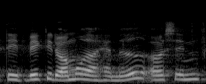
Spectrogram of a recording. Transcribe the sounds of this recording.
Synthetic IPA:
d̥e̝æed̥ʋe̝ɡ̥̚d̥id̥ɒ̽mʁɔ̽ːð̞̩ˠɐɦæmeð̞ˠɒ̽səe̝nn̩f

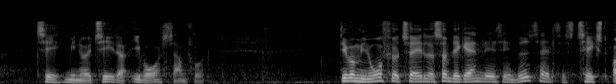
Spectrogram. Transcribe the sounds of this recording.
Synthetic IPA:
t͡sʰe̝mino̝ʁit͡sʰe̝̰ːd̥ɐʔiʋɒːsːɑ̈mfɔ̽n̰ | d̥e̝ʋɑ̈mino̝ɐføɐt͡sʰɛ̰ːləɒ̽sɒ̽ʋe̝ljɪɡæɐnleːsəe̝nʋe̝ð̞ˠt͡sʰɛ̰ːɪl̩səst͡sʰeɡ̥sd̥

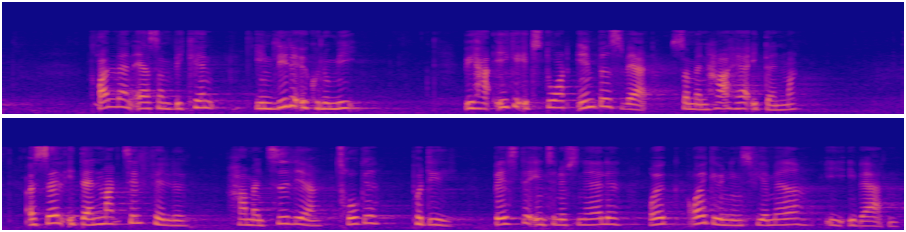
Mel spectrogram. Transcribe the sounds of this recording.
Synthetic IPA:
ɡ̥ʁɒnlæn̰ʔæɐsɒ̽mb̥e̝kʰen̰d̥ie̝nliləʔøkʰo̝no̝mḭː | ʋiɦɑ̈ʔe̝ɡ̥əʔe̝d̥sd̥o̝ɐ̰d̥emb̥e̝ðˠsʋæɐ̰ɡ̥sɒ̽mːænɦɑ̈ɦæɐ̰ʔid̥ænmɑ̈ːɡ̥ | ʔɒ̽sel̰ʔid̥ænmɑ̈ɡ̥t͡sʰe̝lfel̰ð̩ˠ | hɑ̈mænt͡sʰið̞ˠliɐːt͡sʰʁɔ̽ɡ̥ð̞̩ˠpʰɒ̽d̥i | b̥esd̥əʔe̝nt͡sʰɐnæɕo̝nɛ̰ːlə | ʁɒðˠɡ̥iʊ̰ne̝ŋsfiɐmɛðˠɐiiʋæɐ̰d̥n̩

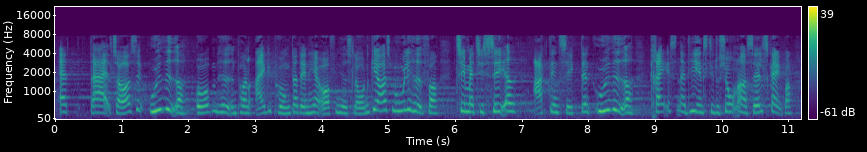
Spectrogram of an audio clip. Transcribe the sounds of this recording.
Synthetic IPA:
ʔæ | d̥ɑ̈æl̰sɒ̽ɒ̽səuð̞ˠʋið̰ˠɐɔ̽ːb̥n̩ɦe̝ð̞̰ˠn̩pʰɒ̽e̝nʁɑɪɡ̥əpʰɔ̽ŋd̥ɐæd̥enəɦe̝ɐ̰ɒ̽fn̩d̥lislɒ̰ʊd̥enɡ̥iɐɒ̽səmuːliɦe̝ð̞̰ˠfɒ̽ | t͡sʰe̝mæt͡sʰise̝̰ːɐð̞ˠ | ʔɑ̈ɡ̥̚d̥əe̝nse̝ɡ̥̚d̥ːenuð̞ˠʋið̞̰ˠɐ | kʰʁɛːsn̩æd̥ie̝nsd̥it͡sʰuɕo̝̰ːnɐɒ̽selsɡ̥ɛ̰ːb̥ɐ

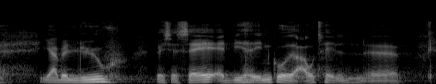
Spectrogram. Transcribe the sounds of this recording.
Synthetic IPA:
jɑ̈ɪʋe̝lyːʊ | ʋe̝sjɑ̈ɪsɛːʔæd̥ʋihæð̩ˠe̝nɡ̥ɔ̰̽ːð̞̩ˠɑ̈ʊt͡sʰɛ̰ːln̩

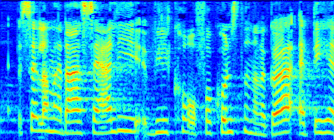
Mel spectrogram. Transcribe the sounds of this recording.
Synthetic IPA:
sel̰ɒ̽mæd̥ɑ̈æɐsæɐliəʋilkʰɒ̰ːfɒ̽kʰɔ̽nsd̥ðnəd̥ɑ̈ɡ̥ɶɐʔæd̥e̝heɐ

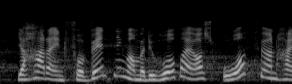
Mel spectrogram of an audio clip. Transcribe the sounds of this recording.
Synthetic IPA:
jɑ̈ɪɦɑ̈ɾɑ̈e̝nfɒ̽ʋen̰d̥ne̝ŋɒ̽mæd̥e̝ɦɔ̰ːb̥ɐjɑ̈ɒ̽so̝ɐfø̰ːɐnɦɑ̈

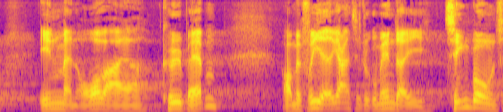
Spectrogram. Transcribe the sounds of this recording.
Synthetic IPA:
ʔe̝nn̩mænɒʊɐʋɑ̈ɪ̰ɐkʰø̰ːb̥æd̥m̩ | ʔɒ̽mefʁḭːæð̞ˠɡ̥ɑ̈ŋ̰t͡sʰe̝ld̥o̝kʰumen̰d̥ɐit͡sʰe̝ŋb̥ɔ̽ʊ̰n̩s

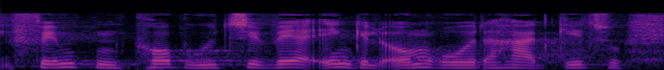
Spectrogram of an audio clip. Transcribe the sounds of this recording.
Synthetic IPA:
femd̥n̩pʰɒ̽b̥uð̞̰ˠt͡sʰe̝lʋæɐ̰ʔeŋ̰ɡ̥l̩d̥ɒ̽mʁɔ̽ːð̞ˠəd̥ɑ̈ɦɑ̈e̝d̥ɡ̥et͡sʰo̝

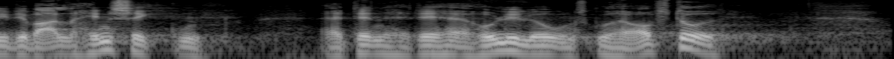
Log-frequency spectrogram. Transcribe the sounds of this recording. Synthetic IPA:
ḭːd̥e̝ʋɑ̈ɑld̥ʁɐɦense̝ɡ̥̚d̥n̩ | ʔæd̥end̥eɦæɐ̰ɦɔ̽lilɔ̰ʊ̰n̩sɡ̥uɦæɒ̽b̥sd̥ɔ̰̽ːð̩ˠ

